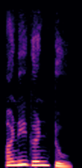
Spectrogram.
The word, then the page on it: ಅಣುಗುಂಡು: aṇuguṇḍu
